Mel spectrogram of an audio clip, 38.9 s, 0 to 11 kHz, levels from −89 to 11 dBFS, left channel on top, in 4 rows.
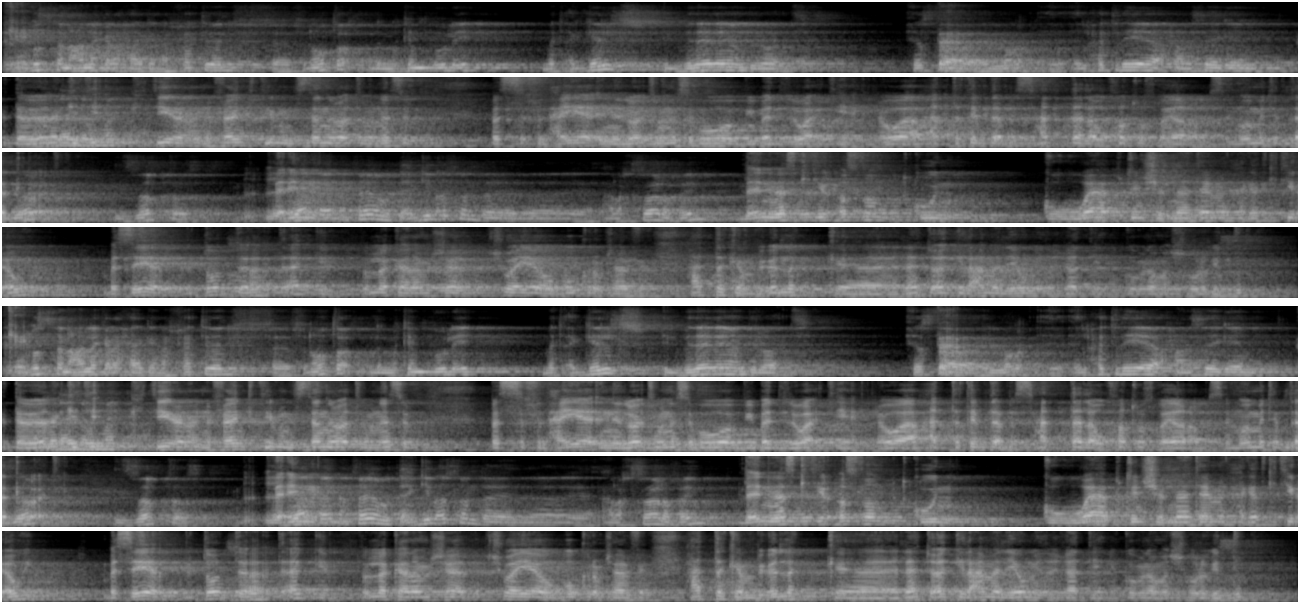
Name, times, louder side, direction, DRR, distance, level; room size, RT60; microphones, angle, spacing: voice 1, 0.1-3.6 4.1-6.0 6.8-9.5 9.9-10.8 17.2-17.3 19.3-19.7 20.3-20.9 21.5-24.7 30.8-31.1 38.2-38.5, right 1 dB, 45° right, 1 dB, 1.4 m, -26 dB
voice 2, 9.8-10.5 10.9-19.7 21.2-21.8 25.0-26.6 27.2-29.4 29.9-38.4, right 2 dB, 75° right, 2 dB, 2.9 m, -23 dB
26.5 x 21.5 x 8.9 m, 2.1 s
head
